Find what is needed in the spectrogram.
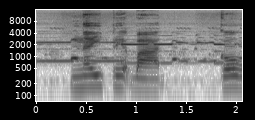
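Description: A man's voice reciting verses in Khmer in a measured, sing-song delivery, over soft background music with long held tones.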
